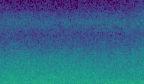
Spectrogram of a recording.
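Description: River water rushing through a jungle at night, a dense, steady broadband roar close to the listener with no voices.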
